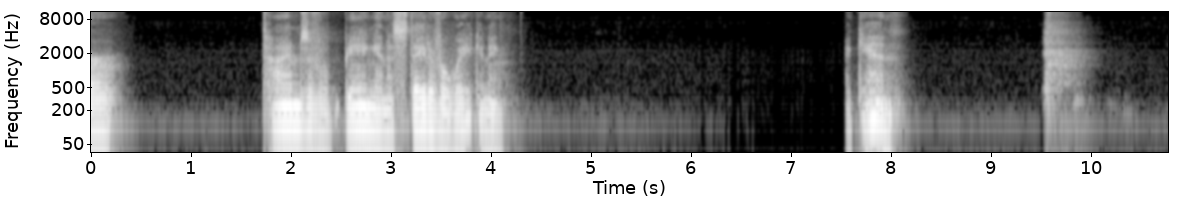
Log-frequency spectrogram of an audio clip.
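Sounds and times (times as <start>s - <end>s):
speech: 1.8s - 4.2s, 7.6s - 8.2s
person sneezing: 9.5s - 10.1s.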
